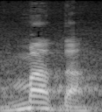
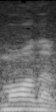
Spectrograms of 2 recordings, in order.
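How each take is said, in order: First: The first vowel is an 'uh' sound. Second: The first vowel is not an 'uh' sound. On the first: The speaker calls it right. "Âm á ở là mother" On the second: The speaker calls it wrong. "đó đọc mother đọc sai"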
